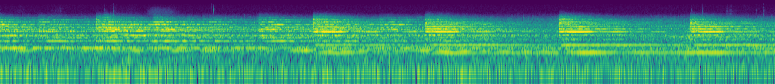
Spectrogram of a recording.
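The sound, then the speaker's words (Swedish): Bells ring continuously in a dense, overlapping peal, with fresh strikes landing every second or two over a sustained metallic hum. No one speaks. “Oj, nu ringer de in.”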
